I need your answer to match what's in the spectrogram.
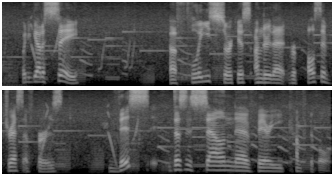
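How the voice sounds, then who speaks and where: A man hosting a gaming video, chatting casually and rambling uncertainly with lots of fillers. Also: medium pitch. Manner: rambling, unsure, many fillers. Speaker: gaming channel host. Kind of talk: casual gameplay commentary.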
